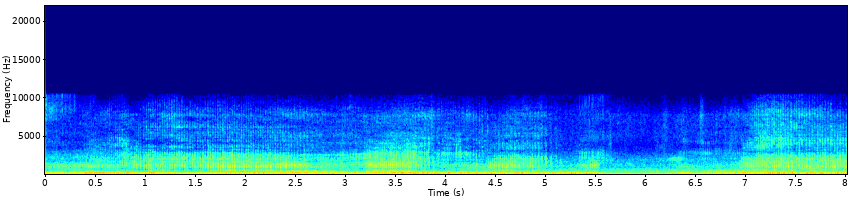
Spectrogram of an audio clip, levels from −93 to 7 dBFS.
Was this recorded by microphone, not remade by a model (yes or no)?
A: yes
